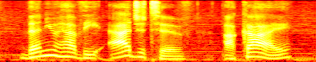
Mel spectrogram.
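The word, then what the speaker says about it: 赤い: Then you have the adjective, akai, pronounced akai, which you use to describe something as being red.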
